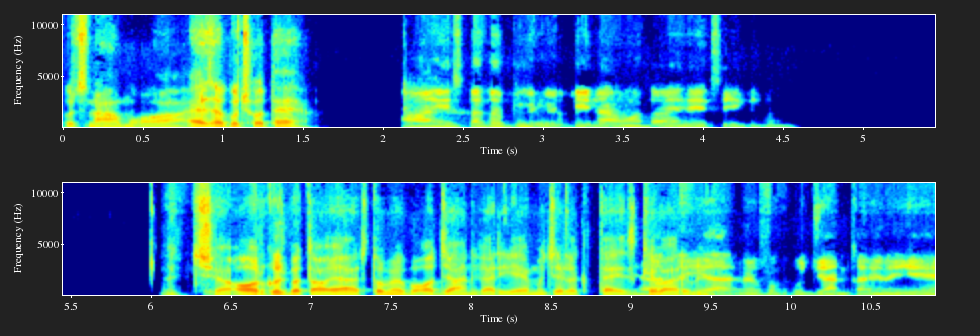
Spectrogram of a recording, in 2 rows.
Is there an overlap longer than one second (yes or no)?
no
